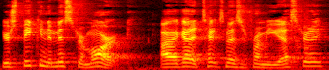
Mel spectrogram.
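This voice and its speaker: A man with a fairly high, bright voice hosts a casual comedy bit. He talks in an easy conversational way, keeping up a mock-earnest front suited to a prank call. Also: fast. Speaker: comedy show host making a prank call.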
